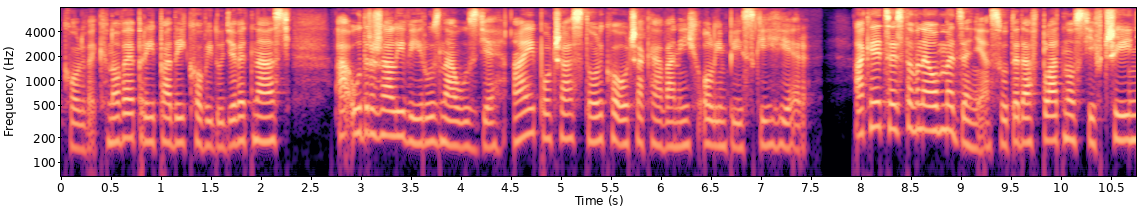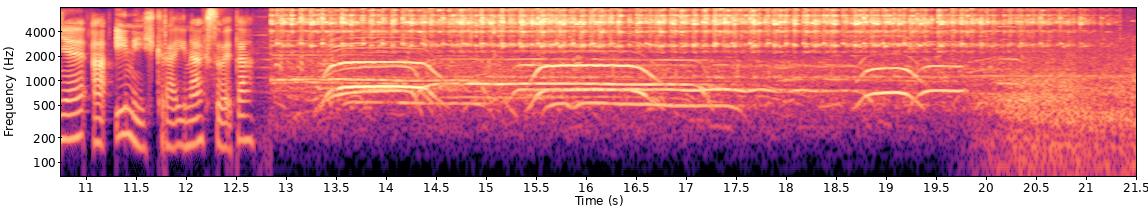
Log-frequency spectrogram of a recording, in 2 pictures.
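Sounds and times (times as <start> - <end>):
speech: 0.0 - 13.1
crowd of US Olympic athletes boarding a plane at Los Angeles airport: 12.8 - 21.4.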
